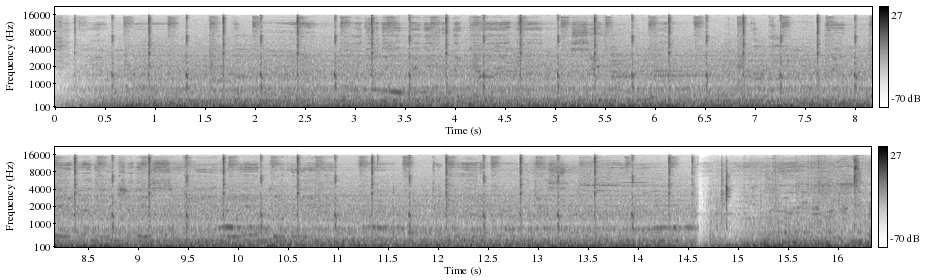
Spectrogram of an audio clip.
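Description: A car driving steadily, heard from inside the cabin: a constant low road and engine rumble with faint ticking on top, holding even throughout with a brief dip near the end.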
